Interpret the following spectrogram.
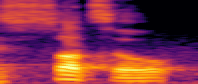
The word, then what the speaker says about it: subtle: B is silent in subtle.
